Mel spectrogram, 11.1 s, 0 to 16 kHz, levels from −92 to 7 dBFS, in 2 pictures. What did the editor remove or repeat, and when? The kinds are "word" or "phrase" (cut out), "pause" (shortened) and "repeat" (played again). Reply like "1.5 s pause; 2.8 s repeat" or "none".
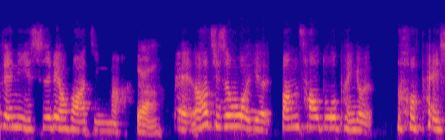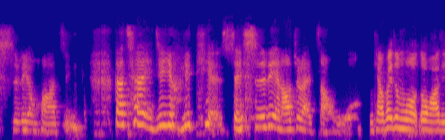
3.5 s pause; 10.1 s pause

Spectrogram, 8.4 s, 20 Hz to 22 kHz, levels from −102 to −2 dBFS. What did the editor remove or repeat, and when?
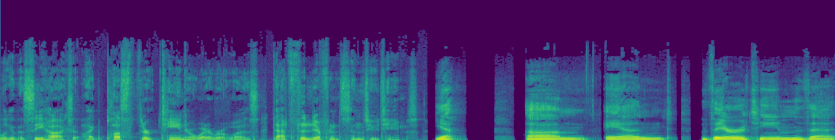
2.7 s pause; 3.6 s word; 4.3 s pause; 6.9 s pause

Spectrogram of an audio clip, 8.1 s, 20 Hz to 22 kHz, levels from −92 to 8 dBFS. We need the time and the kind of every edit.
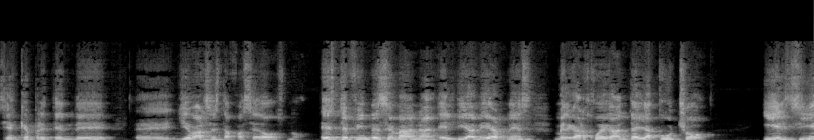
1.2 s pause

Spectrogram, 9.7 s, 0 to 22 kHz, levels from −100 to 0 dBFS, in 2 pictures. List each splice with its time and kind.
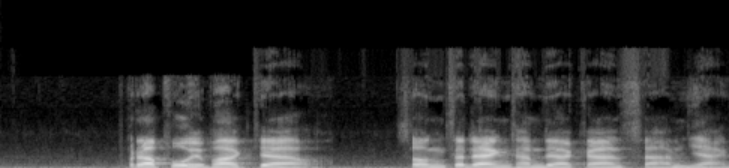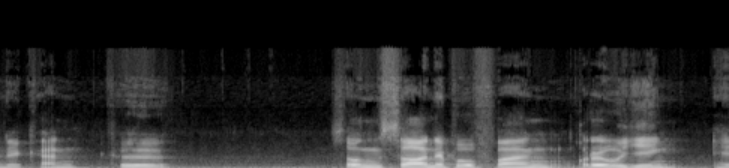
2.6 s pause

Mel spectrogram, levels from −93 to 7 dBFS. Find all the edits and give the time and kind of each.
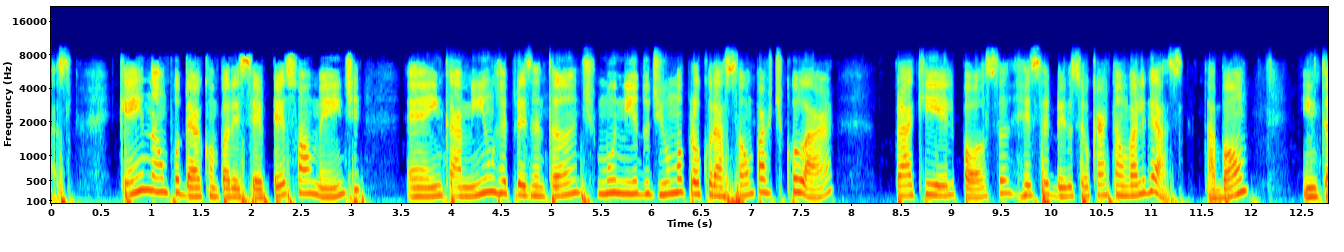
11.4 s pause

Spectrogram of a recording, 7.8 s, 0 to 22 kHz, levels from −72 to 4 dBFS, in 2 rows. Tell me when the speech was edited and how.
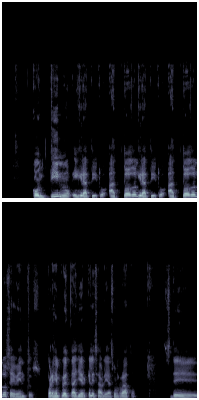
2.7 s repeat; 4.8 s pause

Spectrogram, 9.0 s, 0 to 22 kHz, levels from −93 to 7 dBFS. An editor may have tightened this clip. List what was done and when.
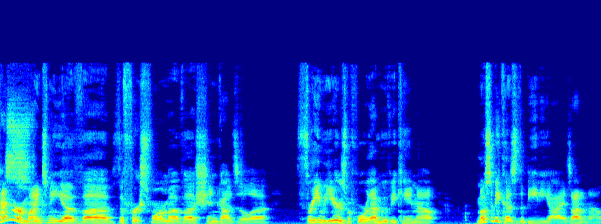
none

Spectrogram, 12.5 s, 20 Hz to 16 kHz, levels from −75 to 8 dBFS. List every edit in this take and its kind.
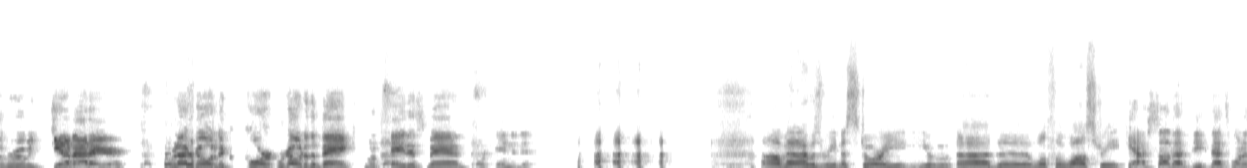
1.6 s pause; 3.5 s pause; 4.7 s pause; 11.3 s pause

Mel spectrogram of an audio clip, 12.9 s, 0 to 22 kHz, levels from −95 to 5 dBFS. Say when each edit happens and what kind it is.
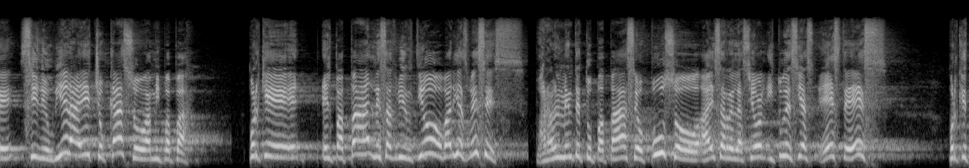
3.1 s pause; 7.0 s pause

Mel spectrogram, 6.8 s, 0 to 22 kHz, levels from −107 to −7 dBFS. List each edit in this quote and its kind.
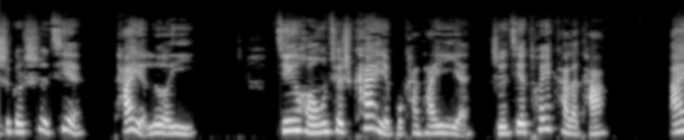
4.8 s pause

